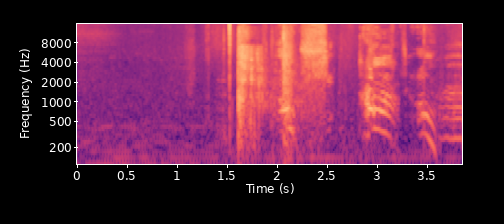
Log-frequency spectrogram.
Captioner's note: guns fire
